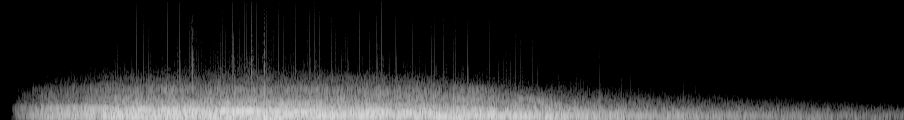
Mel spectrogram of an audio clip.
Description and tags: Enhanced version of my other "power down" effects. Also time-shortened a bit. Enjoy!
electricity, generator, power, power-down, shut-down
